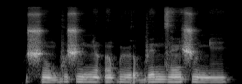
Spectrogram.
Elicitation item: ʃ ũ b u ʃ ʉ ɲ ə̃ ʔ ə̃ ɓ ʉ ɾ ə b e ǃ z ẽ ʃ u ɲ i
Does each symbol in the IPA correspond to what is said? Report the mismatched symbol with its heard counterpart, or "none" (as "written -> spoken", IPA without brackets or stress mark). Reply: ǃ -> n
